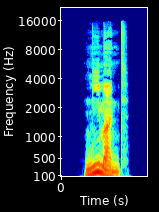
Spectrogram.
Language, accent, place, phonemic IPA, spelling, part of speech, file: German, Germany, Berlin, /ˈniːmant/, niemand, pronoun, De-niemand.ogg
- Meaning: nobody, no one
